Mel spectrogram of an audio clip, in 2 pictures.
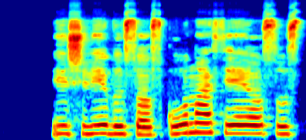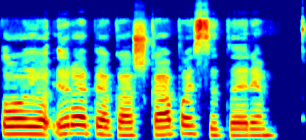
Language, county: Lithuanian, Šiauliai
